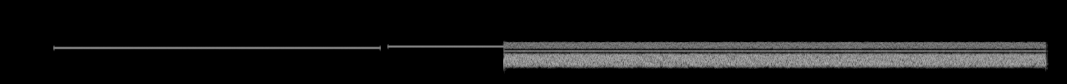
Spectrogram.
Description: Dial-up modem handshake (low-speed, two carriers), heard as two whistles, then hiss.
